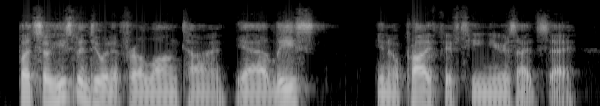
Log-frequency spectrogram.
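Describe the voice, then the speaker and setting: Medium-pitched male speech, its pitch varying in an ordinary way. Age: 20s. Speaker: MMA fighter and loan officer. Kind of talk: casual chat.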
